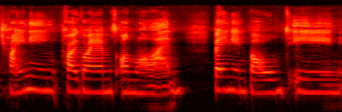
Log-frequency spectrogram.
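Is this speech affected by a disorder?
Yes: deafness, profound; born deaf.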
